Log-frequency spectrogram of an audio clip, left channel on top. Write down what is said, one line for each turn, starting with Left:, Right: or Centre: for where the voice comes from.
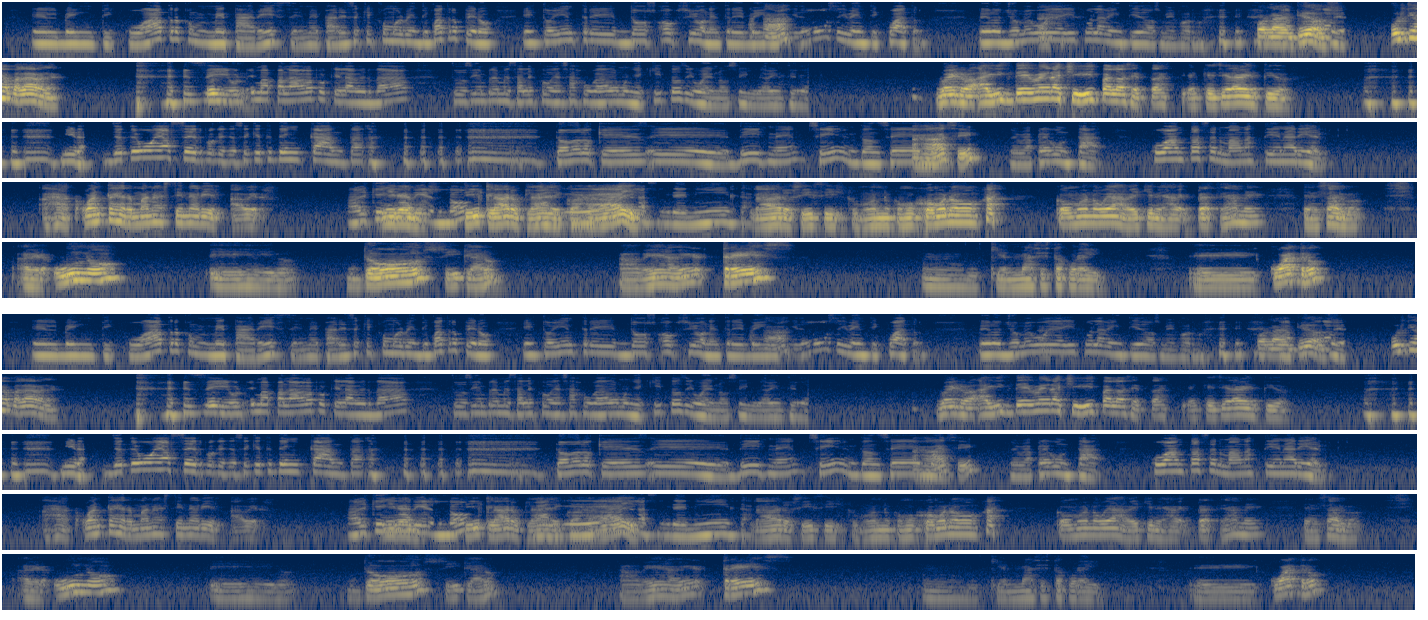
Centre: el 24, como- me parece, me parece que es como el 24, pero estoy entre dos opciones, entre veintidós
Left: Ajá.
Centre: y 24. Pero yo me voy
Left: ah,
Centre: a ir por la 22, mejor. <laughs>
Left: Por la
Centre: A
Left: 22.
Centre: ver,
Left: Última palabra.
Centre: <laughs> Sí,
Left: Ult-
Centre: última palabra porque la verdad tú siempre me sales con esa jugada de muñequitos y bueno, sí, la 22.
Left: Bueno, ahí de vera chiripa lo acertaste, el que sí era 22.
Centre: <laughs> Mira, yo te voy a hacer porque yo sé que a ti te encanta <laughs> todo lo que es eh, Disney, ¿sí? Entonces,
Left: Ajá,
Centre: bueno,
Left: sí.
Centre: te voy a preguntar, ¿cuántas hermanas tiene Ariel?
Left: Ajá, ¿cuántas hermanas tiene Ariel? A ver.
Centre: ¿Sabes quién
Left: Miremos.
Centre: es Ariel, no?
Left: Sí, claro, claro.
Centre: Ariel
Left: eh, co- Ay,
Centre: de la Sirenita.
Left: claro, sí, sí. ¿Cómo no, cómo, cómo no, <laughs> ja, cómo no voy a saber quién es? A ver, espérate, déjame pensarlo. A ver, uno, eh, dos, sí, claro. A ver, a ver, tres. mm, ¿quién más está por ahí? Eh, cuatro.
